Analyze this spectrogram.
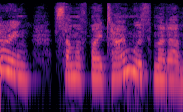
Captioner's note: speaking French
